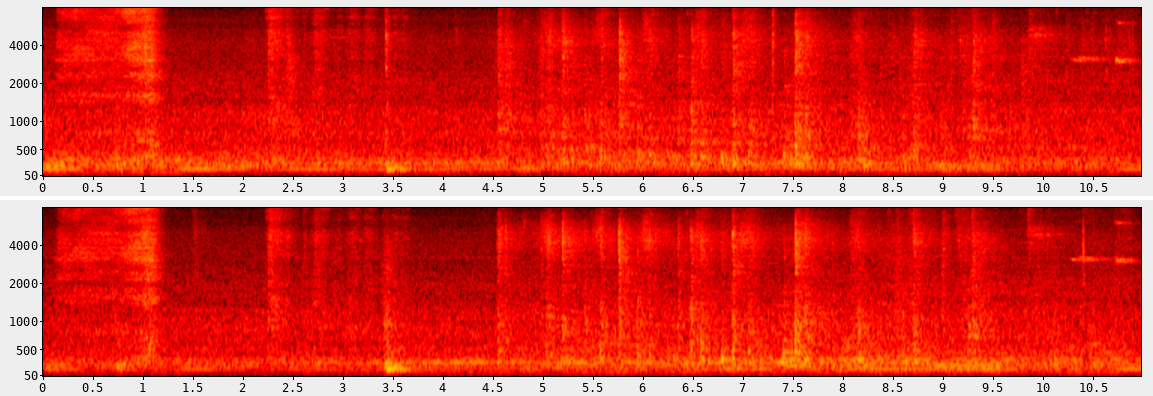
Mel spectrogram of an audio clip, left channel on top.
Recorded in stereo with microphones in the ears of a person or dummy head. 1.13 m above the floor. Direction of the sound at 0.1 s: 20° right (ahead or behind).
